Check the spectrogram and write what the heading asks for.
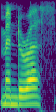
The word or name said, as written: Menderes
